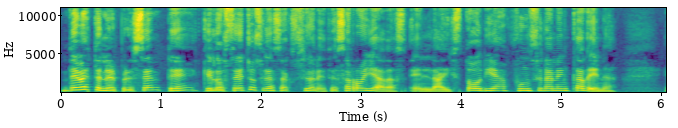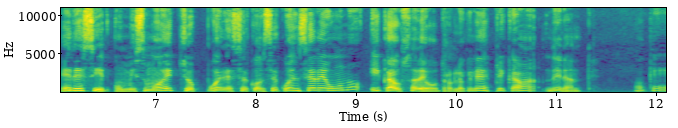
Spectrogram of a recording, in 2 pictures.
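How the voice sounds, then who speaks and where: A woman's voice: medium pitch, sing-song, normal speed, no room sound, studio quality. A woman teacher giving a reading-comprehension lesson, explaining patiently and often checking that pupils follow.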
